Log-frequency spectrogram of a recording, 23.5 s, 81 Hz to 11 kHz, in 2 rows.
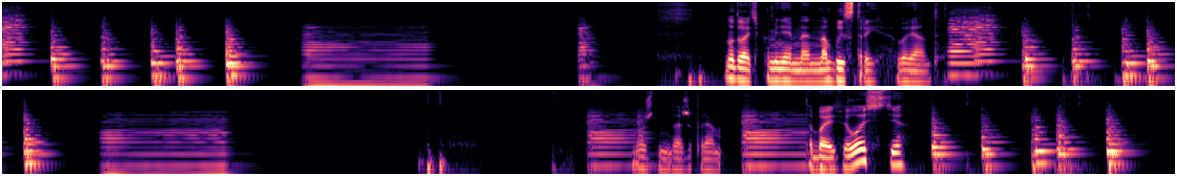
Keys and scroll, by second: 5.2 space, 14.3 space.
